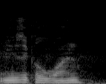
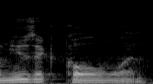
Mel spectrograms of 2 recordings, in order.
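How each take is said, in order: First: The name sounds like the single word 'musical'. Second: The name sounds like 'music' then 'Cole'. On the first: The speaker calls it wrong. "It's not musical" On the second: The speaker calls it right. "That's how you say it"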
